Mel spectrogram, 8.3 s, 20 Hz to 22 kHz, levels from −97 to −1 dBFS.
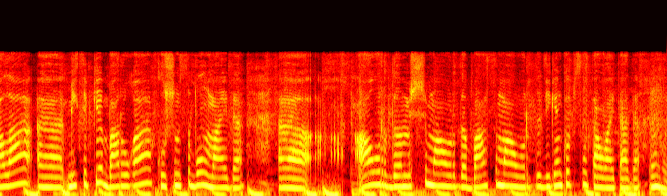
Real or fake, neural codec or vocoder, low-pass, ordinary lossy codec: fake; autoencoder, 48 kHz, 128 numbers a frame, DAC-VAE, trained on Japanese speech; 7.2 kHz; none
